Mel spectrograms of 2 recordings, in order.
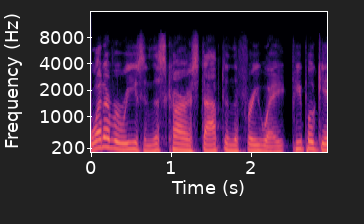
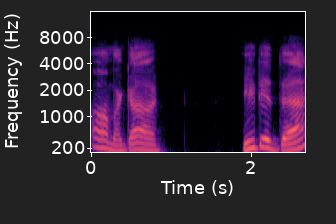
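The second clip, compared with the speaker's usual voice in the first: slow, feigned astonishment and shock; 3 semitones higher, 4 dB quieter than usual. Retelling reacting to the sons' stories: retelling feigned shock. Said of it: "I'd have to feign shock".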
